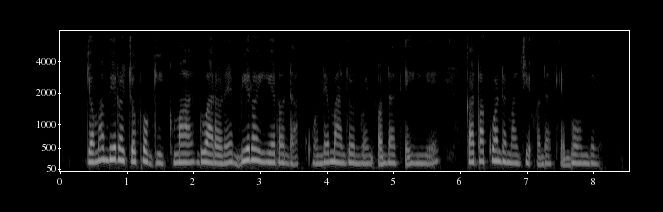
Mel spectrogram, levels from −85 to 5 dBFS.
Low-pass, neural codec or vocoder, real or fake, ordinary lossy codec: 7.2 kHz; codec, 16 kHz, 4.8 kbps, FACodec; fake; none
